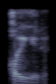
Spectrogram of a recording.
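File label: "oir", Spanish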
